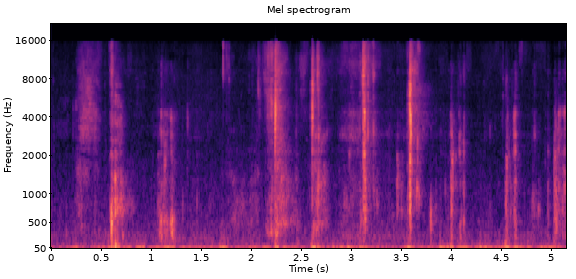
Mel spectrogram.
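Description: A bite into a chocolate-coated bread roll, then close-miked chewing: a run of short, irregular mouth clicks and smacks, the sharpest about three and a half seconds in.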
